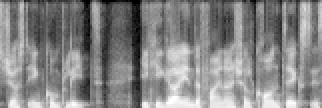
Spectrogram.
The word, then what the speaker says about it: ikigai: Habit five, ikigai, pronounced roughly ikigai.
